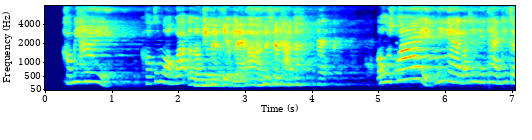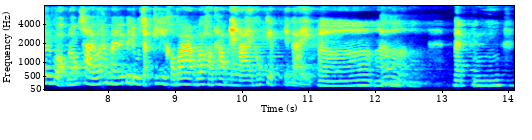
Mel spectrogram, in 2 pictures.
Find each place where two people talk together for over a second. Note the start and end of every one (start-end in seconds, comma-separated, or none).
2.2-3.7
